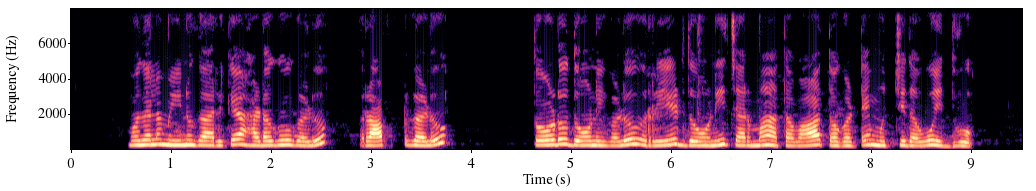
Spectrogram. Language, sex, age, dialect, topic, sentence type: Kannada, female, 18-24, Central, agriculture, statement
